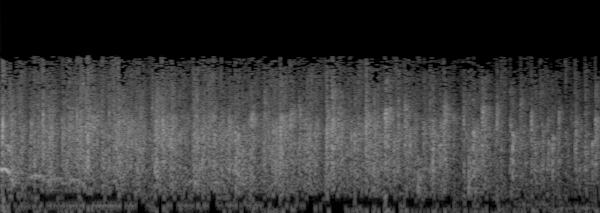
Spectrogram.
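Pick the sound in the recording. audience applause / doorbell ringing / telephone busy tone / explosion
audience applause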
